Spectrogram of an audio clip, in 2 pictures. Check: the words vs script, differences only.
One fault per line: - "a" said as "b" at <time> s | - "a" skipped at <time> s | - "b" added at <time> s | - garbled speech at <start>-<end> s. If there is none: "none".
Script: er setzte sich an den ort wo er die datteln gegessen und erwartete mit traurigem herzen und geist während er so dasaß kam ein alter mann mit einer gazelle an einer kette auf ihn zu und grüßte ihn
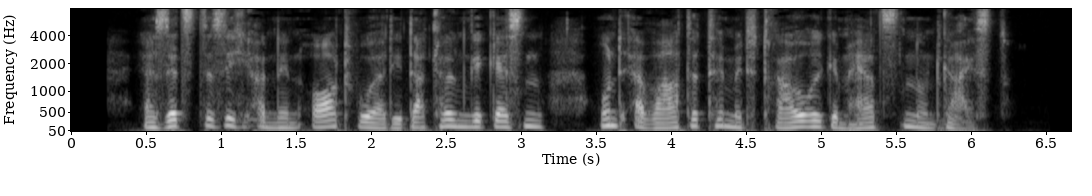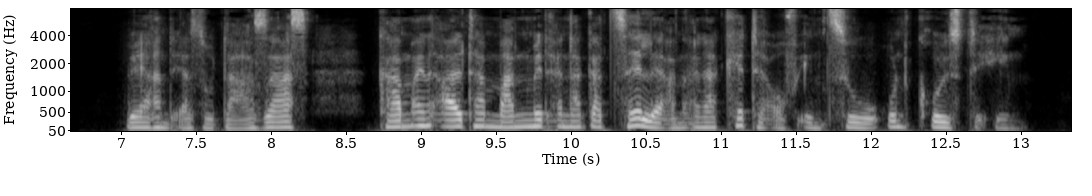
none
